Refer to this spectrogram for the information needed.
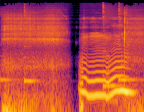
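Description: A voice mimics a piglet snoring: a long raspy, breathy inhale, a brief pause, then a drawn-out nasal, voiced exhale, close and fairly loud, with no other talk.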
